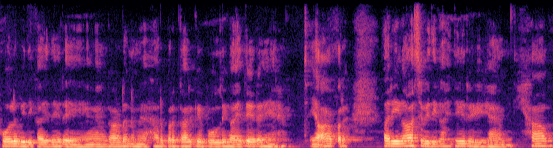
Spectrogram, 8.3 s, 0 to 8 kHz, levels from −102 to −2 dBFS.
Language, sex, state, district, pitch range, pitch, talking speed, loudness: Hindi, male, Haryana, Charkhi Dadri, 105-125 Hz, 115 Hz, 175 wpm, -18 LUFS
